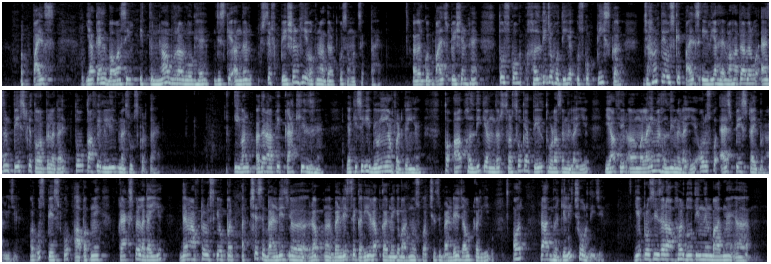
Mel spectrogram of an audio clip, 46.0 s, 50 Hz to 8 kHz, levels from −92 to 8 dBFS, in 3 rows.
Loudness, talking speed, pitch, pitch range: -25 LUFS, 185 wpm, 140 Hz, 125-155 Hz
